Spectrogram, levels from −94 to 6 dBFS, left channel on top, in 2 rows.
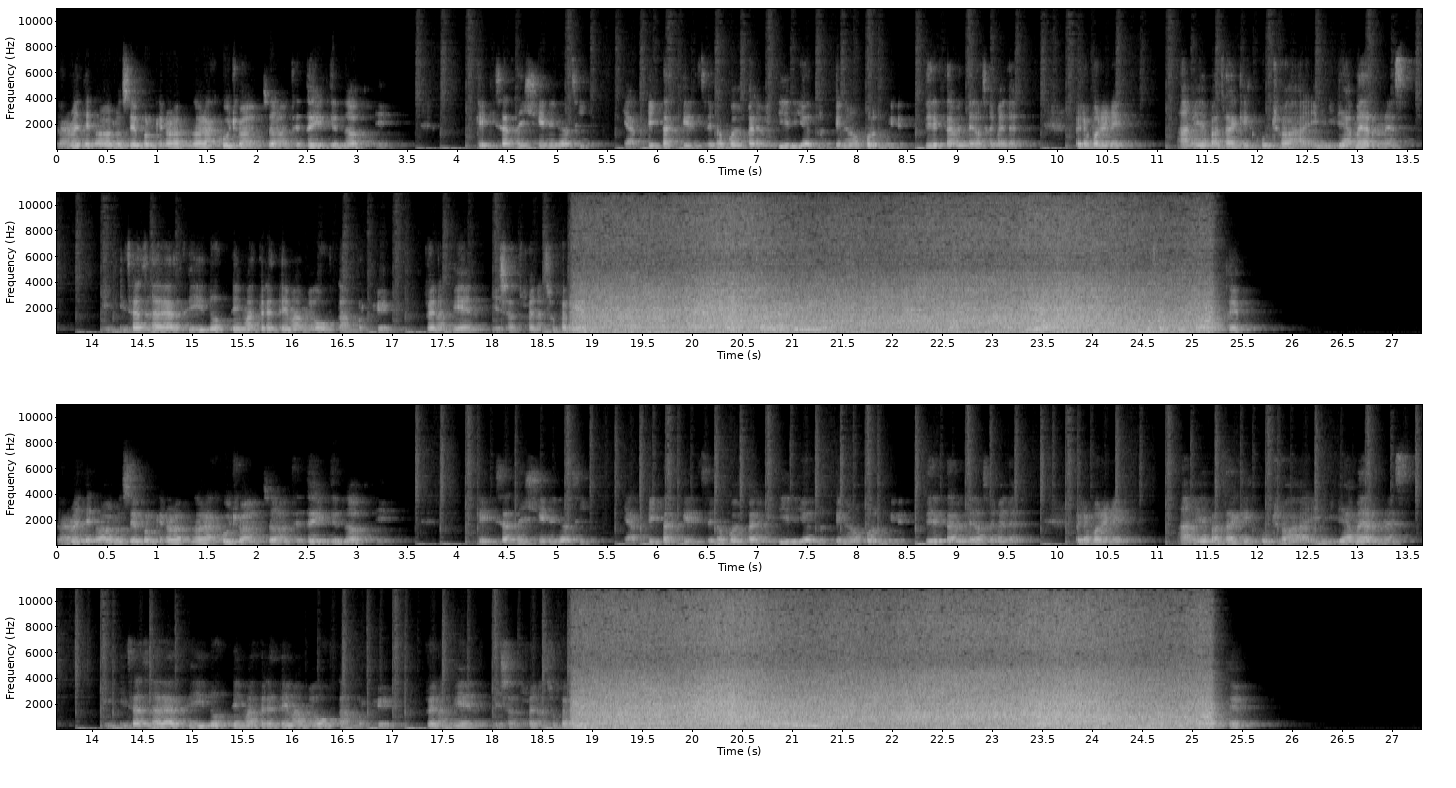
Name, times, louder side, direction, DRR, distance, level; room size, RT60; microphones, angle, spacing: voice 1, 0.0-3.3 4.2-5.2 5.7-9.6 9.9-10.7 11.2-13.5 14.1-17.0 17.3-19.1 20.0-21.8 22.2-23.7 24.2-25.5, left 2 dB, 90° left, 4 dB, 1.2 m, -31 dB
sound 1, 3.6-4.8 5.1-8.8 9.1-12.8 13.1-14.8 16.5-18.1 18.5-20.4, right 1 dB, 55° right, 1.0 m, -43 dB
sound 2, 18.8-25.2, right 2 dB, 15° right, 0.4 m, -23 dB
13.0 x 4.9 x 2.2 m, 0.75 s
head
